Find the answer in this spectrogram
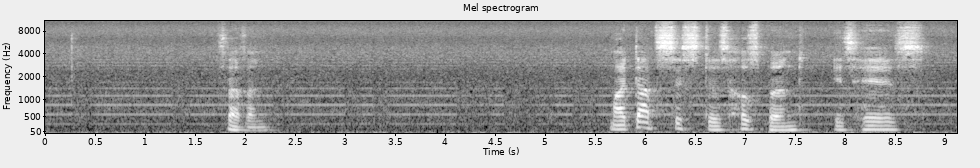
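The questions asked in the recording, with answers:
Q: My dad's sister's husband is his.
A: brother-in-law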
